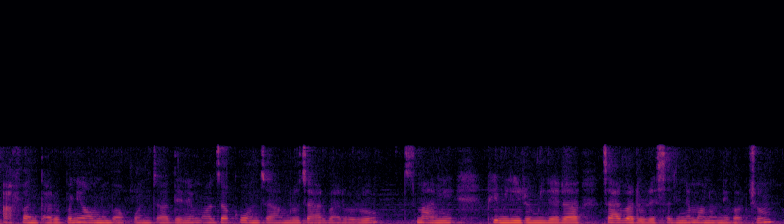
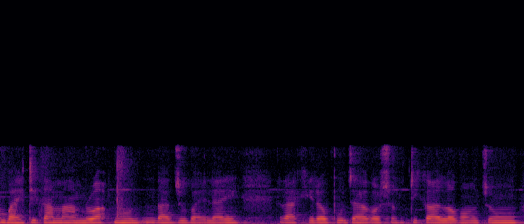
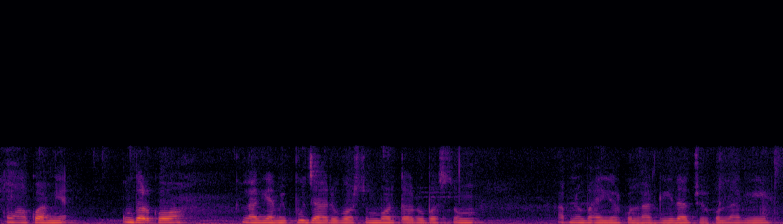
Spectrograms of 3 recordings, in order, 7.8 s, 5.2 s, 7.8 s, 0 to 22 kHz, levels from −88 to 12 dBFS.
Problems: constant background noise, background conversations at intervals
